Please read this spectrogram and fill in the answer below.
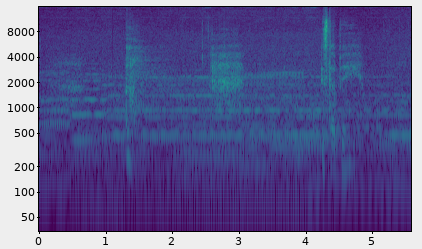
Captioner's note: sighs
